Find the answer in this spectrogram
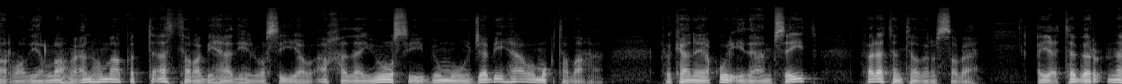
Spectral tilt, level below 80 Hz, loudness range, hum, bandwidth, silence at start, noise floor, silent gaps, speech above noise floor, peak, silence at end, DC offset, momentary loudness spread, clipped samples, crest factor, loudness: -6.5 dB/octave; -42 dBFS; 2 LU; none; 15.5 kHz; 0 s; -54 dBFS; none; 32 dB; -4 dBFS; 0 s; under 0.1%; 11 LU; under 0.1%; 18 dB; -24 LUFS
